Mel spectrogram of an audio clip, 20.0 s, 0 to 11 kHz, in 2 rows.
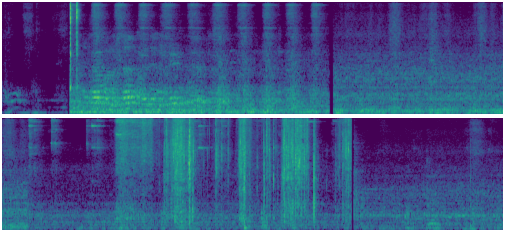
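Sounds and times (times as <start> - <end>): wrapping crinkling and rustling: 12.6 - 17.1.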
